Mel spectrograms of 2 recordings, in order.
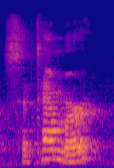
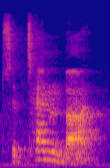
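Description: First: American accent with a strong R sound. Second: British accent with a soft R sound. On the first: "o americano vai pronunciar isso aqui basicamente como" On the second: "Olha como é que o britânico vai falar"

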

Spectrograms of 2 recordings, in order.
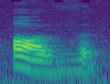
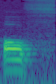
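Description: First: The word ends with a v sound. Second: The word ends with an f sound. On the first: The speaker calls it right. "a gente fala of" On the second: The speaker calls it wrong. "A gente não fala off"

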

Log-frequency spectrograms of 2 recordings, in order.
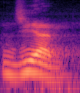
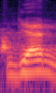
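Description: First: It is said the Sanskrit way, like 'jiyan'. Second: It is said the Bengali way, like 'gyan'. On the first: The speaker calls it right. "উচ্চারণটা কি? জিয়ান" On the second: The speaker calls it wrong. "জ্ঞান নয় কিন্তু"

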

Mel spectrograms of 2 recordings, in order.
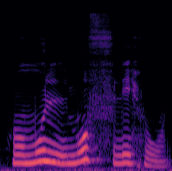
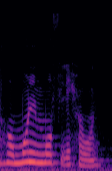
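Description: First: The f sound is clearly audible. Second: The f sound is barely audible. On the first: The speaker calls it right. "فننتبه لبيان صوت الفاء" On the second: The speaker calls it wrong. "البعض مش بيبينها"

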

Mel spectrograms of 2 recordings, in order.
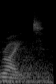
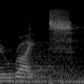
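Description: First: The final t has a short, weak burst. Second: The final t has a long, strong burst.

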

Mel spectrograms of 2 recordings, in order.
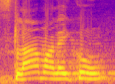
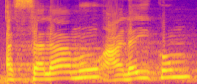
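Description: First: The greeting is clipped, with sounds left out. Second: The greeting is said in full, every sound clear. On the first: The speaker calls it wrong. "এই ধরনের উচ্চারণ করে ভঙ্গিমা করে সালাম না দেওয়া" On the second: The speaker calls it right. "সালামের শুদ্ধরূপ হল"

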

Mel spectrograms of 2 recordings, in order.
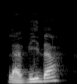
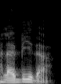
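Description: First: The word begins with a V sound. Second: The word begins with a B sound. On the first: This is how South Americans say it. "les Argentins, ils vont dire genre la vida" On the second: This is how Spaniards say it. "les Espagnols, ils vont dire la bida"

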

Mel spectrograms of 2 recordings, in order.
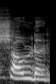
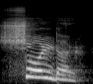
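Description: First: The first vowel sounds like 'ow'. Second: The first vowel sounds like 'oh'. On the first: The speaker calls it wrong. "जो हमने sound से read करा वो बना शाउल्डर" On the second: The speaker calls it right. "लेकिन हम इसको बोलेंगे शोल्डर"

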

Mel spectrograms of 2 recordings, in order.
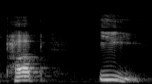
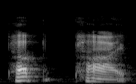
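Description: First: The word ends with an 'ee' sound. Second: The word ends with an 'eye' sound. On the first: The speaker calls it right. "it's pup e. That's the sound it makes" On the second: The speaker calls it wrong. "That looks like pup by. Pup pie, pup pie. No"

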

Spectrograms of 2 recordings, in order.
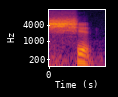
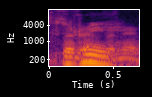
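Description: First: The syllable begins with an 'sh' sound. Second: The syllable begins with a 'thr' sound. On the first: This is the Tibetan pronunciation. "in Tibetan, it's also pronounced shit" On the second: This is the Japanese or Sanskrit pronunciation. "in Japanese or Sanskrit is three"

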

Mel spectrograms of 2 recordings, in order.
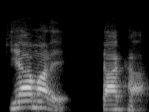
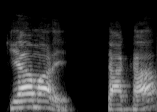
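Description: No difference in how they are said.

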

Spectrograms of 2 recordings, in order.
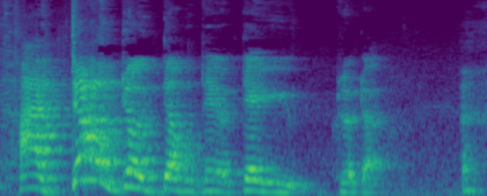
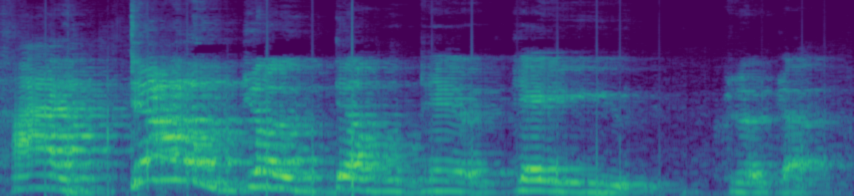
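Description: First: It is said at normal speed. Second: It is said very slowly.

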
